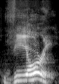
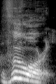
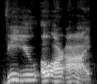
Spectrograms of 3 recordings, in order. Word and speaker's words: Vuori: It's Vuori, not Vuori. Okay, I was pronouncing it wrong. Everyone's seen it. Vuori.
